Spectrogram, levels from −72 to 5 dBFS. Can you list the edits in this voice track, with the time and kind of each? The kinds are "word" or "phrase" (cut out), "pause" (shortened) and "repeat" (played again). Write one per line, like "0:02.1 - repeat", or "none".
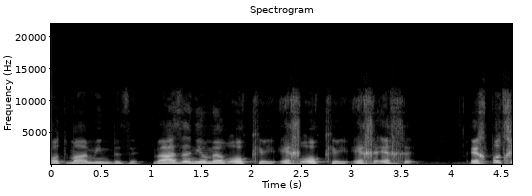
0:00.9 - pause
0:02.5 - repeat

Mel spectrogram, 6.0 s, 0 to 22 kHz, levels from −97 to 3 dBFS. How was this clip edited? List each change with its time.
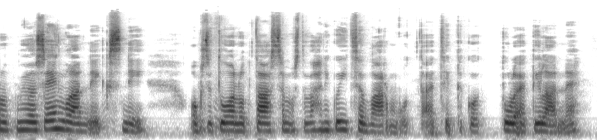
none

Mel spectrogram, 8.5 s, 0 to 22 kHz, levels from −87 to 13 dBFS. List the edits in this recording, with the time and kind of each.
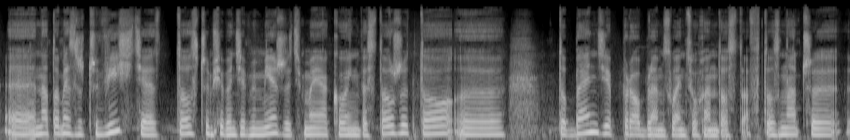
none

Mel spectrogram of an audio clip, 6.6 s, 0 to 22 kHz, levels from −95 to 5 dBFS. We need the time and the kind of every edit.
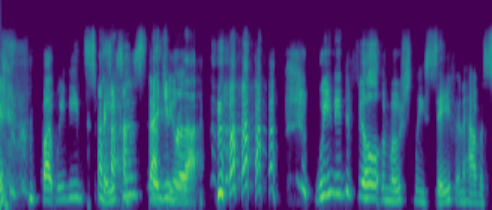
none

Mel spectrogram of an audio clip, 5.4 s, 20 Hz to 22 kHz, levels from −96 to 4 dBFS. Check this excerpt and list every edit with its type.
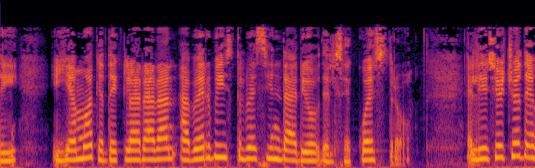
0:00.9 - word
0:02.4 - phrase
0:03.2 - phrase

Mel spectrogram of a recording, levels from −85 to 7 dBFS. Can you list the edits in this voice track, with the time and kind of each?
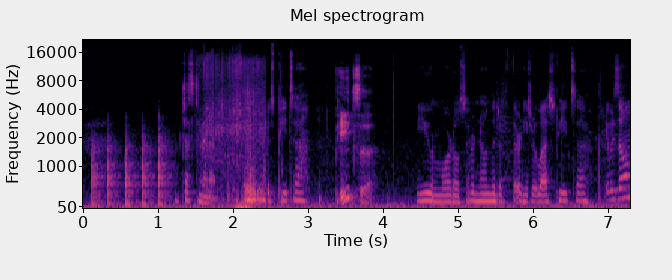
0:02.4 - word
0:04.6 - word
0:05.1 - word
0:05.5 - word
0:05.9 - word
0:06.3 - word

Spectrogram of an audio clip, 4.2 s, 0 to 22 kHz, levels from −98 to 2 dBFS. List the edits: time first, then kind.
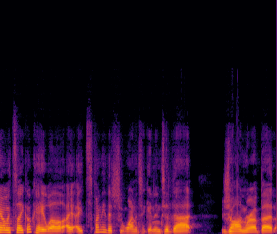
none

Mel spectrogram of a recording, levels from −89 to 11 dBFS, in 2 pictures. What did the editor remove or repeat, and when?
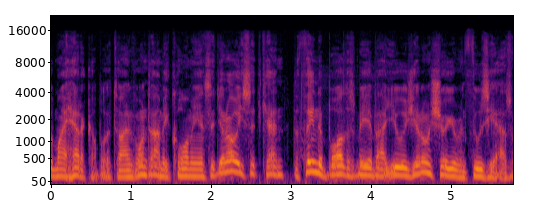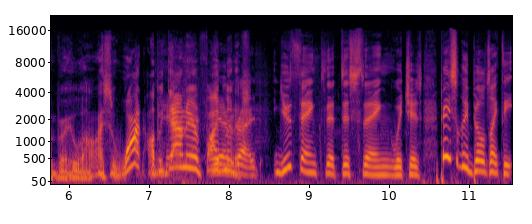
0:03.0 - pause

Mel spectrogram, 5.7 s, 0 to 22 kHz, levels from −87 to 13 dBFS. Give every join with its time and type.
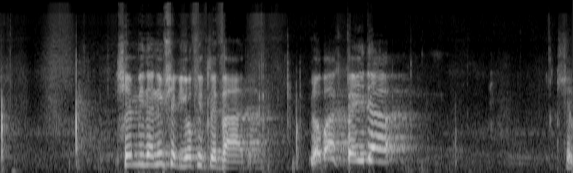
0:02.1 - word
0:03.1 - pause

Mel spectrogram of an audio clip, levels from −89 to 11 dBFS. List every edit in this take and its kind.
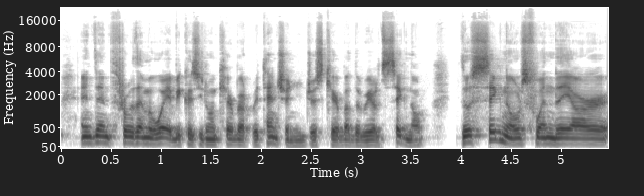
0:03.2 - word

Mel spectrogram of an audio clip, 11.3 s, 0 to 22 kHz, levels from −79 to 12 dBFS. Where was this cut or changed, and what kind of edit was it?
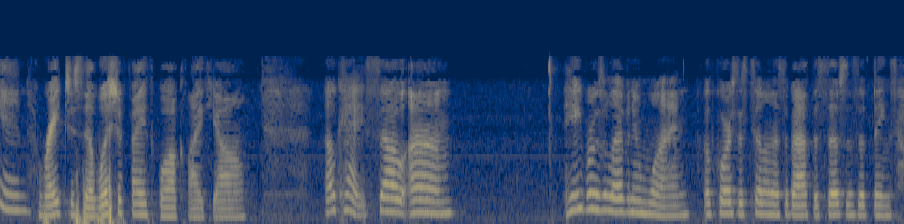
0:08.7 - pause

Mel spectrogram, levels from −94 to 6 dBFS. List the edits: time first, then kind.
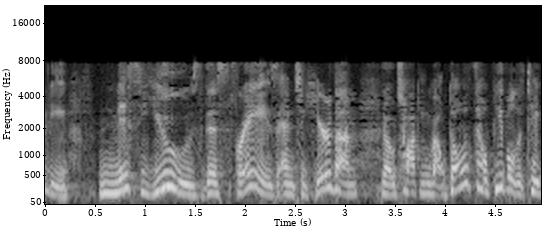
0:01.9 - word
0:03.4 - word
0:04.0 - word

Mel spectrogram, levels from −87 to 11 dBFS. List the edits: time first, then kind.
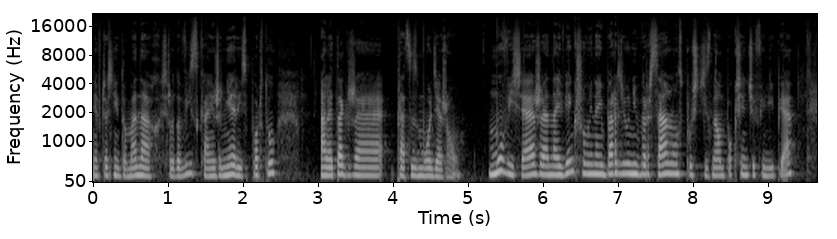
none

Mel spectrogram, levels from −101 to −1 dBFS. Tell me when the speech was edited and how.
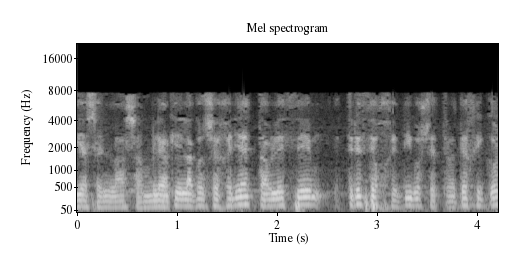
0:00.9 - phrase

